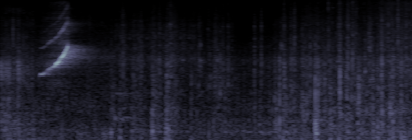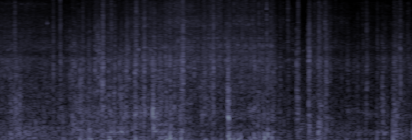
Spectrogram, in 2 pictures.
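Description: A single short whistle rising sharply in pitch, the loudest sound. After it comes a steady rustling noise with scattered clicks.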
